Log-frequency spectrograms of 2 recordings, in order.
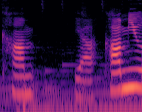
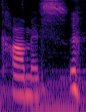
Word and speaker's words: Camus: I tend to pronounce Camus like Kamu like Camus. Yeah, it should be Kamu.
